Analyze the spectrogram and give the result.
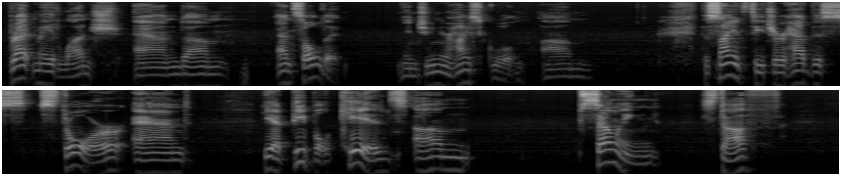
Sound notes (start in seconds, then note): none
